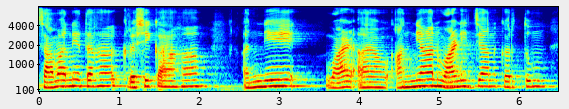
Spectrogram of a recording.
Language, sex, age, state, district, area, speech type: Sanskrit, female, 45-60, Karnataka, Uttara Kannada, urban, spontaneous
